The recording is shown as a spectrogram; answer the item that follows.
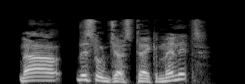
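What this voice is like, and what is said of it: British accent. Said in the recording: “a British accent of some flavor I didn't recognize”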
